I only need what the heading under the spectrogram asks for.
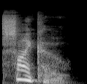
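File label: "psycho", British English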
